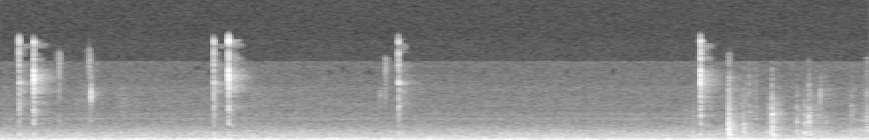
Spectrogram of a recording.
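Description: Faint computer mouse clicks, a few scattered singly, then a cluster of clicks with a soft low thump near the end.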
